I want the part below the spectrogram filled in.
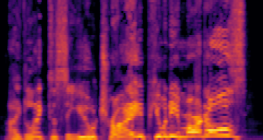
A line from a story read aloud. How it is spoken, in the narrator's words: roared another one of his heads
